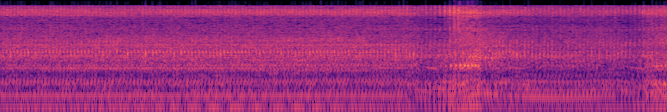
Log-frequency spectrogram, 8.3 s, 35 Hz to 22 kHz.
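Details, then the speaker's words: Honda GX160 engine on a 2000-watt generator, after fixing the ignition coil-to-magnet gap that caused hunting: small single-cylinder engine holds an even, steady thump with no rising and falling; normal steady idle. "kita teh sekali lagi temen-temen udah teman jadi jelasnya sudah normal tidak naik turun naik turun aja ya kita matikan dulu mesinnya"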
